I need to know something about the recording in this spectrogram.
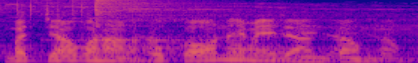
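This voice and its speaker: Krishna as a calm, firm god gently warning the cowherd boys, put on by a male preacher, pitched a touch high over devotional music. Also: moderate pace, natural voice.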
